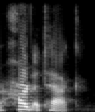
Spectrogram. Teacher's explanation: heart is the strongest one attack is the second to most strong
